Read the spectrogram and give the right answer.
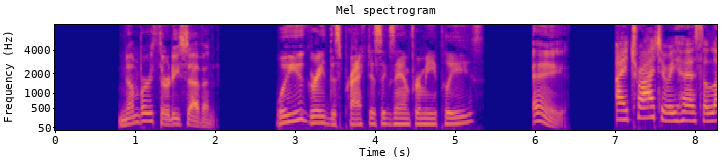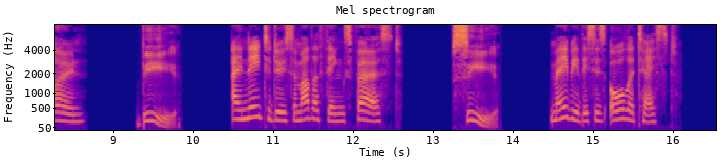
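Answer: B: I need to do some other things first.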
